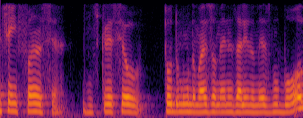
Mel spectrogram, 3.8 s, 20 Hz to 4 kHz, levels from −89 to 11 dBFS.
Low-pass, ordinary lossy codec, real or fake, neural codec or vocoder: 3.6 kHz; AAC, 32 kbps; fake; codec, 16 kHz, 6 kbps, DAC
